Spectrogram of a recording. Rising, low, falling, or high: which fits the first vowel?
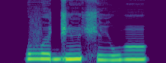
high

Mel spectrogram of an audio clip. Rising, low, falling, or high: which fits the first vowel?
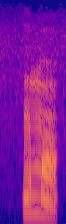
high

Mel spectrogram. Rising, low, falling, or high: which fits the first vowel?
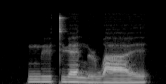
high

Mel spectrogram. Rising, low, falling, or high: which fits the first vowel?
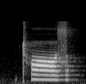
high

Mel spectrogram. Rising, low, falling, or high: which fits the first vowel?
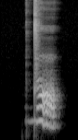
falling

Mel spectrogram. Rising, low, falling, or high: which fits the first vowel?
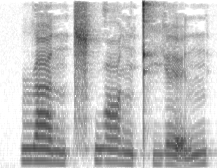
falling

